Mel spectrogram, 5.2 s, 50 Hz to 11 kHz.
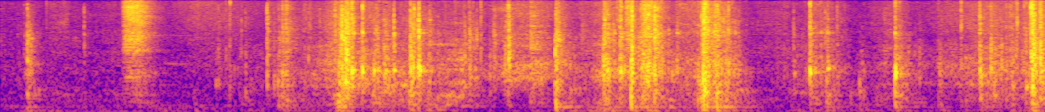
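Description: Plastic clicks and knocks as the cleaner head is pushed back onto a Dyson DC25 upright vacuum and snapped into place, in two clusters around the middle.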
